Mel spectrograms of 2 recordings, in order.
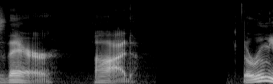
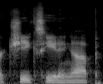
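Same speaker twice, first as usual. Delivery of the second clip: ordinary delivery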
